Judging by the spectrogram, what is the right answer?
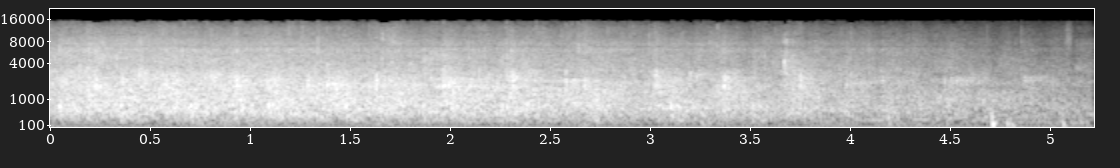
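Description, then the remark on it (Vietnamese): A Buddhist audience claps steadily in a dense, continuous wash of applause that fades slightly toward the end, with no voices over it. “Nếu các quý Phật tử thấy là việc thực tập lòng nhân từ như vừa nêu đó là lễ cho mình và mình có thể làm được, hãy dâng cao một tràng vỗ tay thật lớn nào.”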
